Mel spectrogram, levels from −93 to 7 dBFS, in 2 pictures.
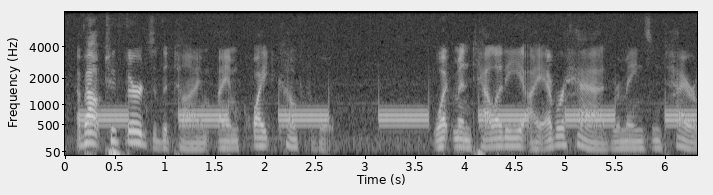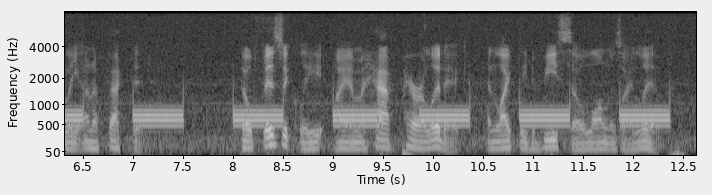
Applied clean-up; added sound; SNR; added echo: none; Telephone; 2 dB; none.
